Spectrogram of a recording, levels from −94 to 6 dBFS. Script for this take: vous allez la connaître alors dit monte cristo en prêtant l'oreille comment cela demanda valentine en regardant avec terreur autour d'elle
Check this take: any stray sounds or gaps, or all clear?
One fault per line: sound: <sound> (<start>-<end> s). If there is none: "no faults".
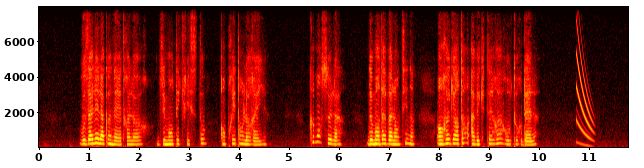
sound: chirp (10.7-11.1 s)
